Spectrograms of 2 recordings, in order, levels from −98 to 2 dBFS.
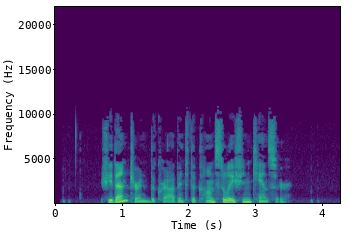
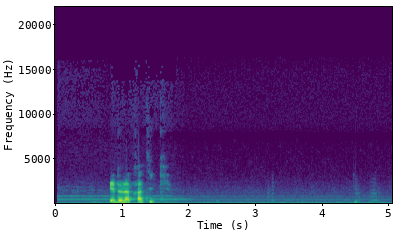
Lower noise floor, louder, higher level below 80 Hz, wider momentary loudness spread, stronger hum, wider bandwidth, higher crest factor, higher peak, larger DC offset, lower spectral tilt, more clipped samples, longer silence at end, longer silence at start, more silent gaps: first, -58 dBFS vs -51 dBFS; second, -26 LUFS vs -18 LUFS; second, -78 dBFS vs -56 dBFS; about the same, 15 LU vs 16 LU; neither; first, 10.5 kHz vs 4.4 kHz; about the same, 22 dB vs 22 dB; second, -6 dBFS vs -2 dBFS; neither; second, -4.5 dB/octave vs -10 dB/octave; neither; first, 0.8 s vs 0.55 s; about the same, 0.7 s vs 0.8 s; neither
